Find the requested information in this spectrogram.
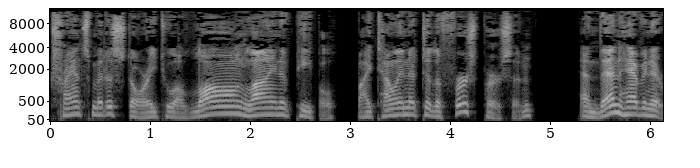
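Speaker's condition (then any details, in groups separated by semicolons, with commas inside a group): No condition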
